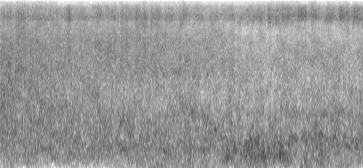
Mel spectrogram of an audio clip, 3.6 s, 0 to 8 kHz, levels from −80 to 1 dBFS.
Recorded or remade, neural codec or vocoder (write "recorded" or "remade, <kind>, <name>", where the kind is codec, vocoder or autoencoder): remade, codec, HILCodec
